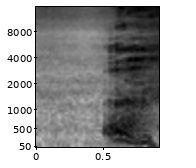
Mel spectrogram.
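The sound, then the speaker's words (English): Throat clearing, a single low, rough voiced rasp that starts abruptly after half a second of quiet and grinds on loudly for about half a second before cutting off. “oh my god, my throat just doesn't want to be clear.”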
